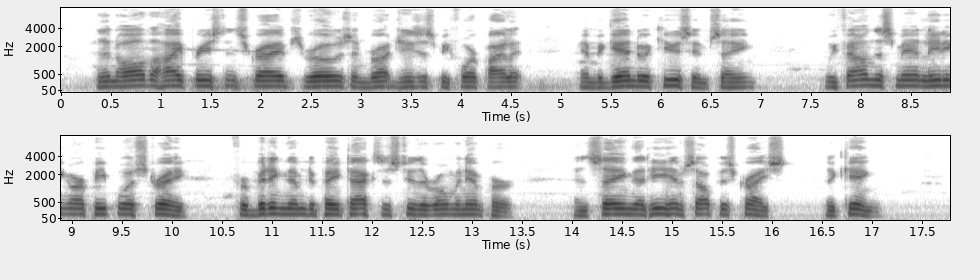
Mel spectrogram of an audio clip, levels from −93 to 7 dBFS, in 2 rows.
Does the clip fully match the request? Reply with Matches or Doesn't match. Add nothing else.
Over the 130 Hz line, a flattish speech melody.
Matches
